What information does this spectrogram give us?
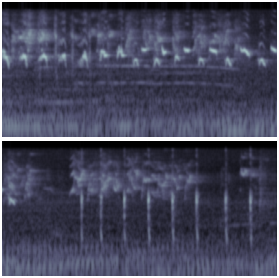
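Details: Greater green leafbird of the Bali type singing ngerol: a series of evenly spaced whistled notes, about two a second, followed by a run of loud, sharp clicking ticks.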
